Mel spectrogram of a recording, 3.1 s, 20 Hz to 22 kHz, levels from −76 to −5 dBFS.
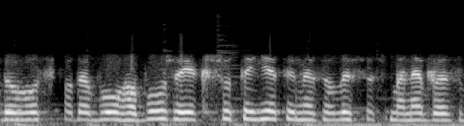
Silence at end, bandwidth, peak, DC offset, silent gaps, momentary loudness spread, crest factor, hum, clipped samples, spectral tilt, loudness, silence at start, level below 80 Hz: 0 s; 5.2 kHz; -2 dBFS; under 0.1%; none; 6 LU; 14 dB; none; under 0.1%; -7.5 dB/octave; -17 LUFS; 0 s; -36 dBFS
